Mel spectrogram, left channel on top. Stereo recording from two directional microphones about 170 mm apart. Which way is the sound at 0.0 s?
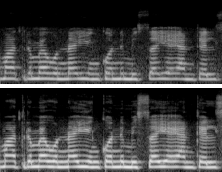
35° right (ahead or behind).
